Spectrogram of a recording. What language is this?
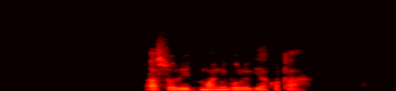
Assamese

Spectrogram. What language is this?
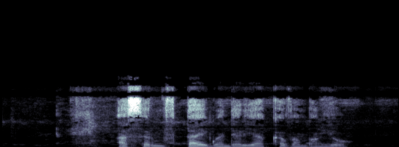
Wuzlam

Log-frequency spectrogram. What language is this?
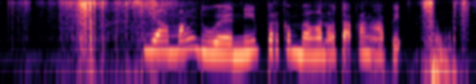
Javanese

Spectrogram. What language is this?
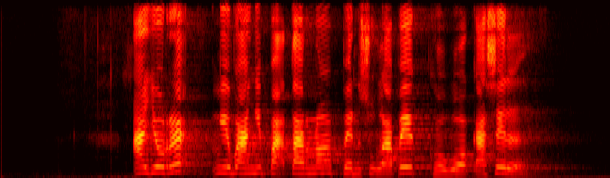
Javanese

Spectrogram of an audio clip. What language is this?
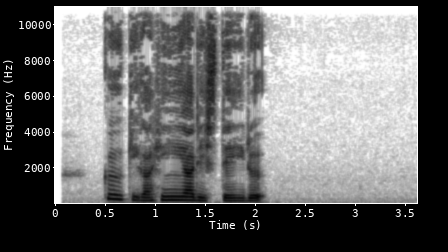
Japanese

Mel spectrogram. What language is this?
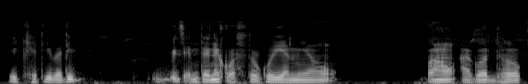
Assamese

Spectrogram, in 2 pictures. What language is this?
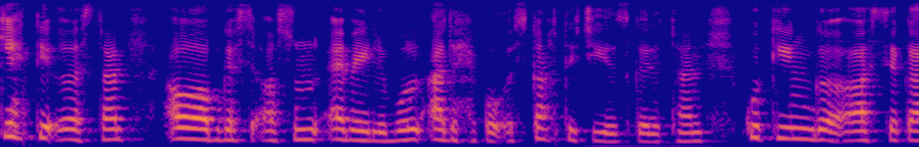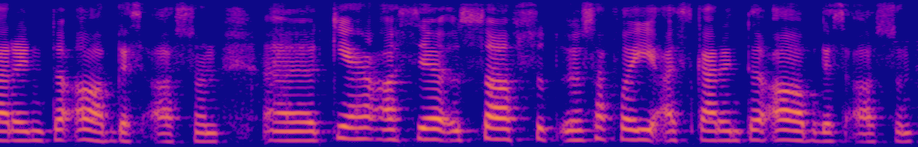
Kashmiri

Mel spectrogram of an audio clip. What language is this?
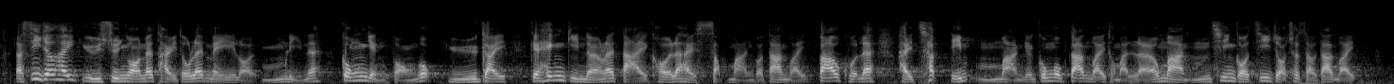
Cantonese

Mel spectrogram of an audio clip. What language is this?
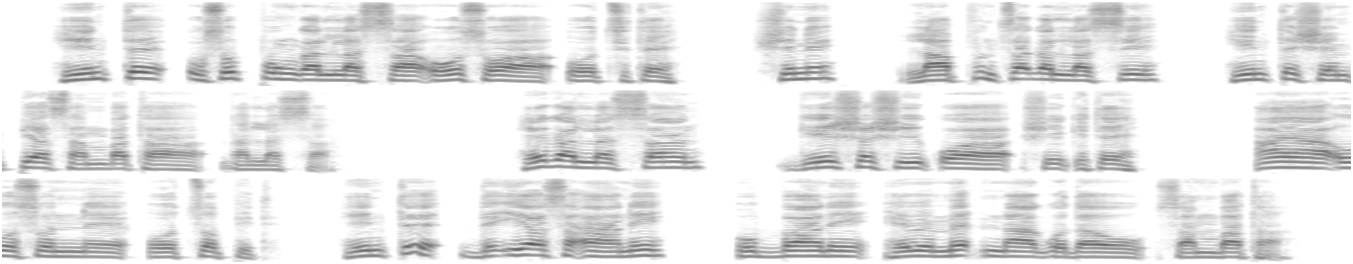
Dawro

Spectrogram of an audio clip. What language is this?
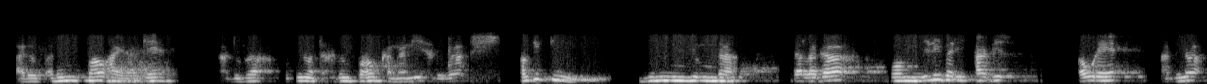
Manipuri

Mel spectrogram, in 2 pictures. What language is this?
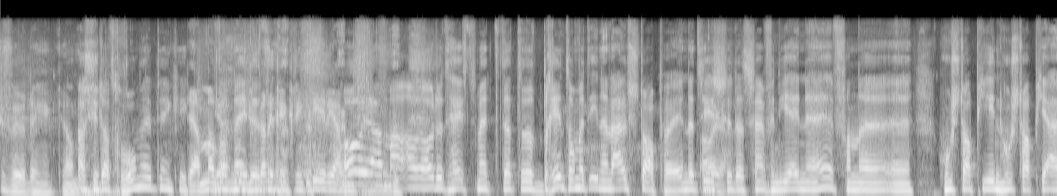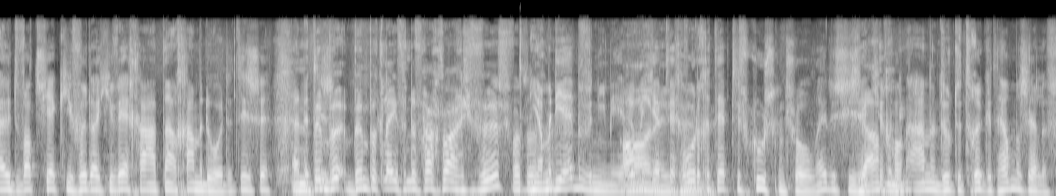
Dutch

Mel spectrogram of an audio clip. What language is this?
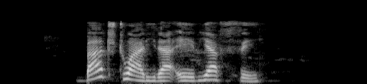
Ganda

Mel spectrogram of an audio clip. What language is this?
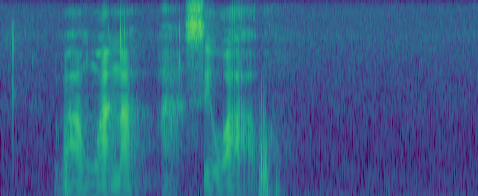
Venda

